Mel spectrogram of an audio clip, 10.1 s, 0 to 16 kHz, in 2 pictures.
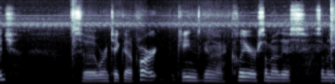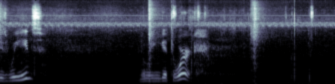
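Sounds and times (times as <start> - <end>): insects droning: 0.0 - 10.0
stick swishing through weeds: 4.8 - 8.0, 8.6 - 9.1.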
